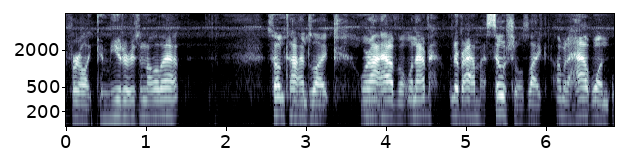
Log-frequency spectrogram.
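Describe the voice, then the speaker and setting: A young man with a slightly high voice talks off the cuff as he vlogs on a walk. He rambles casually into a phone outdoors, with faint street noise behind him. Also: fairly bright tone. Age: young adult. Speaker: student vlogger. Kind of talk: casual walking vlog chat. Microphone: handheld phone.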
